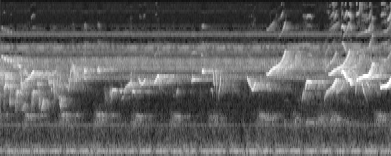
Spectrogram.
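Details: Oriental magpie-robin singing near dawn: a fairly quiet run of varied whistled phrases, rising and falling slides and short sweet notes, with brighter, higher phrases toward the end over a steady low hum.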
